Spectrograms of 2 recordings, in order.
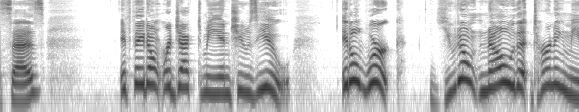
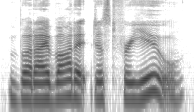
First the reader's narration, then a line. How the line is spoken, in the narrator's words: Peter says, his voice full of gentle amusement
